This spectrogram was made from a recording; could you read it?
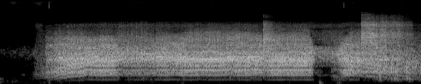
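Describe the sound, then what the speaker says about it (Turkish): A car drifting in the Car Parking mobile game, with a loud close tire squeal and engine roar that starts abruptly, holds steady, dips briefly, then screeches again. "Burada bir drift yapalım mı?"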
